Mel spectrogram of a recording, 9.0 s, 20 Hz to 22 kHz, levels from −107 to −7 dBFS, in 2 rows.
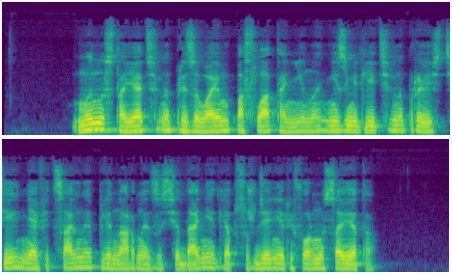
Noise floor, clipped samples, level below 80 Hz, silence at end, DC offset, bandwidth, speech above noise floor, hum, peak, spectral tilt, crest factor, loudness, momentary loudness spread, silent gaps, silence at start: -77 dBFS; under 0.1%; -54 dBFS; 0.75 s; under 0.1%; 12 kHz; 58 dB; none; -2 dBFS; -6.5 dB/octave; 18 dB; -19 LUFS; 7 LU; none; 0.7 s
